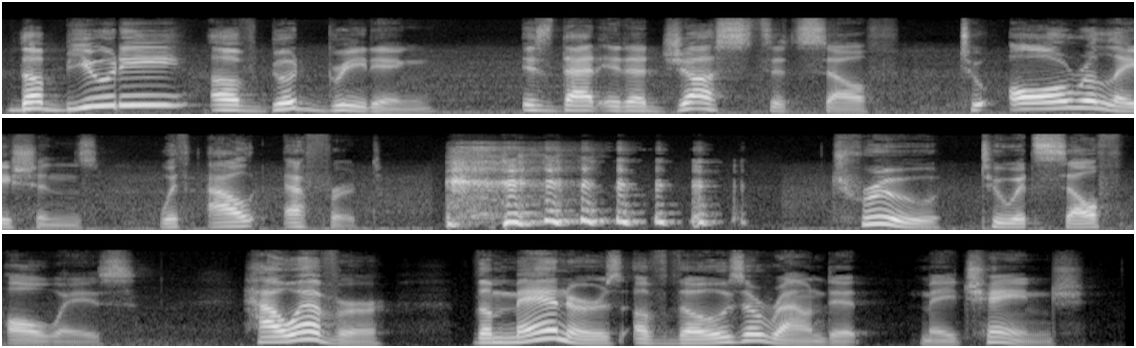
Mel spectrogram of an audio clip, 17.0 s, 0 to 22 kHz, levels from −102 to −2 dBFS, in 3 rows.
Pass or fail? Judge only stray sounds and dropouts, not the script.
fail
